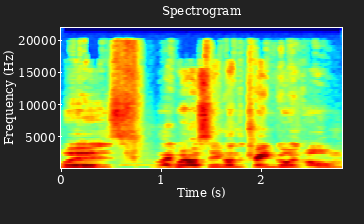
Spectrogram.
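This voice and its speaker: With music in the background, a man speaks at a fairly slow pace in an American accent. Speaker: vlogger. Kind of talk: casual vlog talk. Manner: halting, many fillers.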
